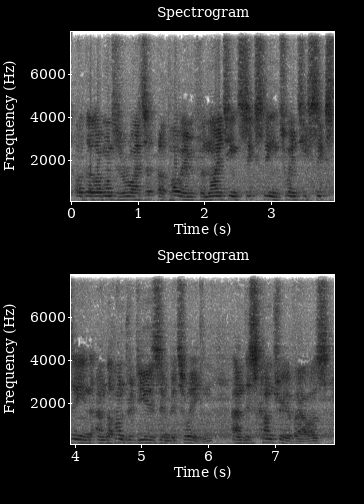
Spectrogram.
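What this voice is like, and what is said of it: English accent. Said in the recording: “as you can tell by my Sassenach accent.”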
